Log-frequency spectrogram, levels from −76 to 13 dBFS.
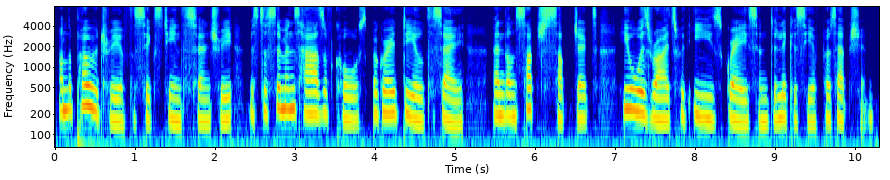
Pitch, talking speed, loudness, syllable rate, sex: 195 Hz, 180 wpm, -19 LUFS, 5.0 syllables/s, female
